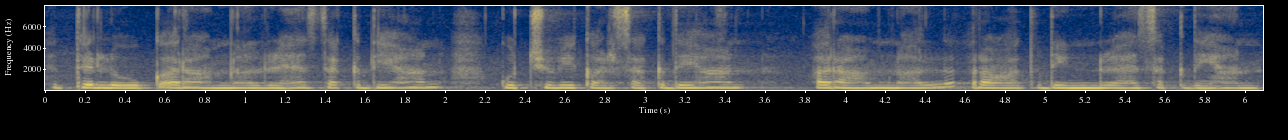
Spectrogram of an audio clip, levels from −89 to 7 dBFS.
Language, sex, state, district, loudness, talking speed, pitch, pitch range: Punjabi, female, Punjab, Kapurthala, -16 LUFS, 185 wpm, 250 Hz, 240-260 Hz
